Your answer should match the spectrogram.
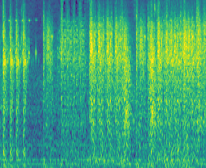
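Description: Repeated gunfire from an Italian Semovente self-propelled gun in the Close Combat strategy game, rapid bursts and crackling shots running together in a dense, continuous barrage of moderate loudness.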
